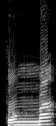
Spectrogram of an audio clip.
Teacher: میم مشدد ہے، آواز ناک میں چھپائیں گے، غنہ کریں گے، سا کو نرم کرنا ہے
